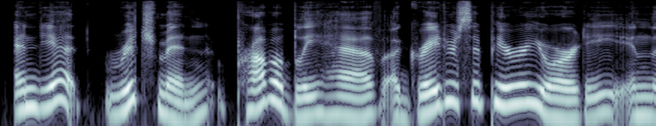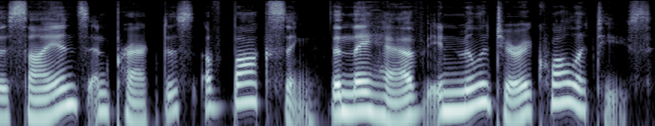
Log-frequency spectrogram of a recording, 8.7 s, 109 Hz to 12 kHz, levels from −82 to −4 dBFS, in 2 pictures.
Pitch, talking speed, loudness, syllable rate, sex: 190 Hz, 150 wpm, -18 LUFS, 4.7 syllables/s, female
